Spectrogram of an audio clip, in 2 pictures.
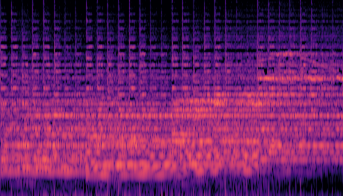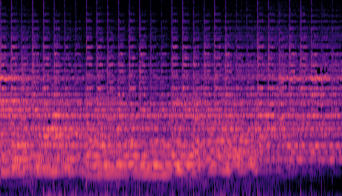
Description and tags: MF Stars waves
Melodic Synth for house, progressive house, trance, Etc.
EDM, melody, pad, progression, synth, techno, trance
